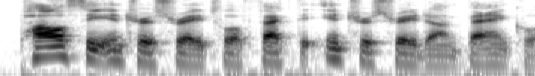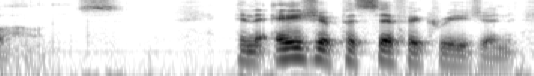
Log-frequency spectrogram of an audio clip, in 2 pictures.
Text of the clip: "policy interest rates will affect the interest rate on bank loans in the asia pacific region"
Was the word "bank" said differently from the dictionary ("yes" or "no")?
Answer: no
